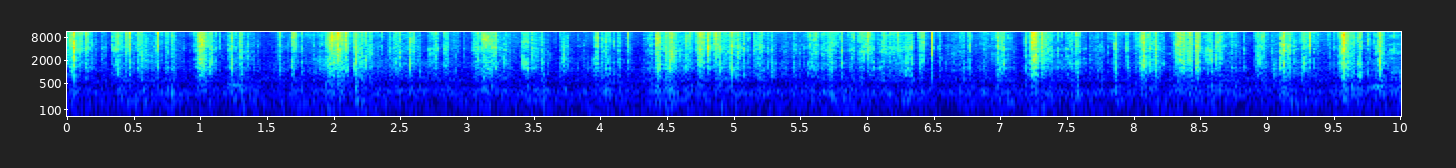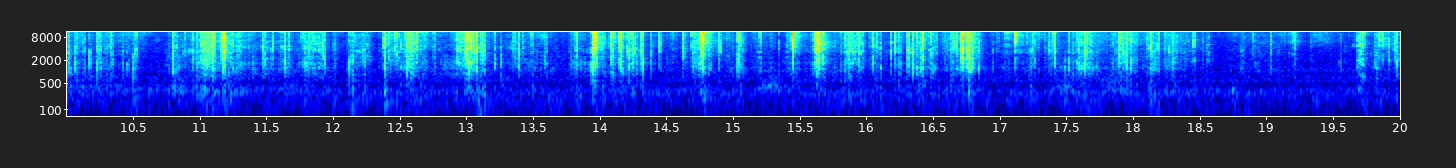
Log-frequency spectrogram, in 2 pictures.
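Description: Plastic strapping band strips clicking and scraping against each other as they are woven over and under by hand: an irregular run of soft clicks and rustles.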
